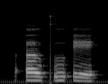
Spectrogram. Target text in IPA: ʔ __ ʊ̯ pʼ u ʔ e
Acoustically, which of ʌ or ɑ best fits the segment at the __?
ʌ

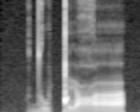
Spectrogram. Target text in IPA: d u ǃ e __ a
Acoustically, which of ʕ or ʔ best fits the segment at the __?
ʕ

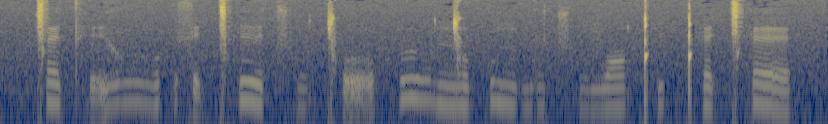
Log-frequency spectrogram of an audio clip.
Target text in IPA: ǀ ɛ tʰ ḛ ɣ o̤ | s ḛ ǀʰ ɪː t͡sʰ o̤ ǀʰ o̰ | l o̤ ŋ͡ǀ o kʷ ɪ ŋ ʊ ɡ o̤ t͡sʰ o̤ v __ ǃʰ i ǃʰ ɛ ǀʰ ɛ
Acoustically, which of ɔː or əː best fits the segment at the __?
ɔː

